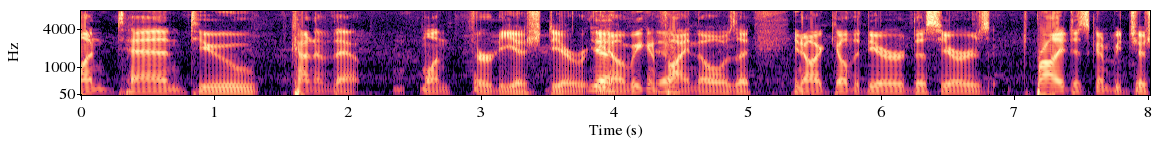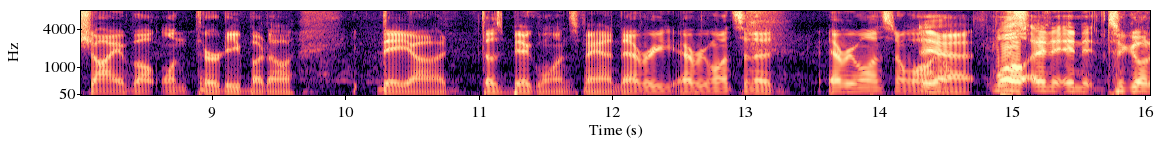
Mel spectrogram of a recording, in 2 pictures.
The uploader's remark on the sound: Working Class Bowhunter at ATA. While we where at the ATA show.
